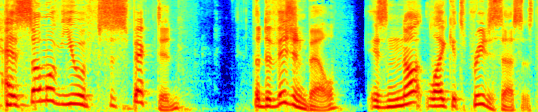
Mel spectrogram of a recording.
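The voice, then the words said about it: Attempted British accent, sounding Australian. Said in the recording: “give it the British accent. I want you to try it, but go British ... I'm terrible at accents ... It's going to sound Russian or something ... This is Australian as fuck ... you're doing great”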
